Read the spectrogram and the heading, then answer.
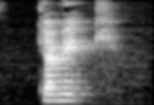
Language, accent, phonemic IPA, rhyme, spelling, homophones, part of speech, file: French, Canada, /kɔ.mik/, -ik, comiques, comique, adjective / noun, LL-Q150 (fra)-comiques.wav
- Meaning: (adjective) plural of comique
